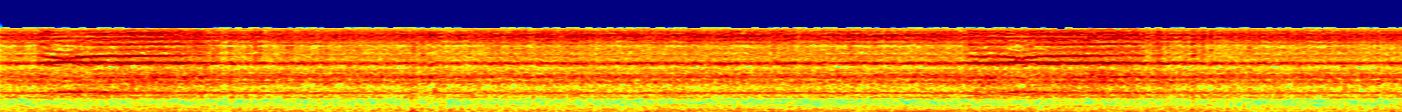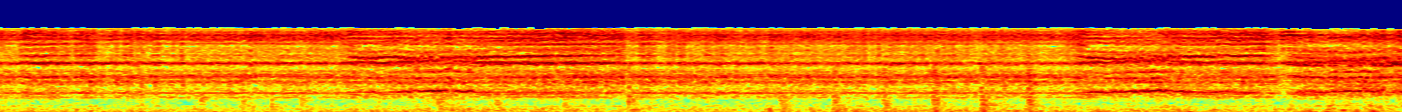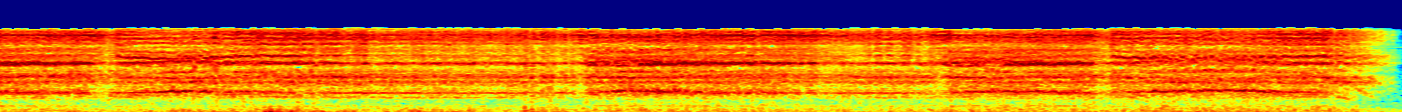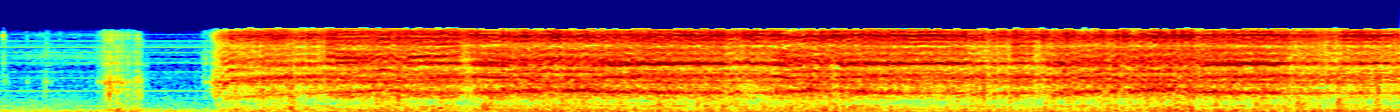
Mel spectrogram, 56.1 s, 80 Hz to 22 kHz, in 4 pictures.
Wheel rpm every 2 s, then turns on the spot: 200, 200, 200, 200, 200, 200, 200, 200, 200, 190, 200, 200, 200, 200, 200, 200, 200, 200, 200, 200, 150, 0, 140, 200, 200, 200, 190, 200.
none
